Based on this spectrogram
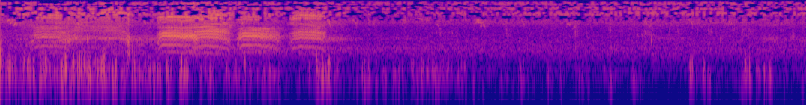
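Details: Crows romping on a meadow in Leipzig's Rosental beside the zoo: four loud, hoarse caws in the first three seconds over thumping and rustling, then mostly rustling noise.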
